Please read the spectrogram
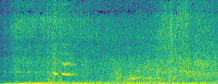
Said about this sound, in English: reaches an SUV. He drives away.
